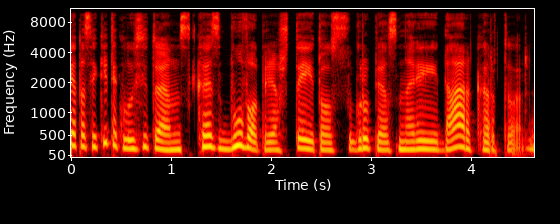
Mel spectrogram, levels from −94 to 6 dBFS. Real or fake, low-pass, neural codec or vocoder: fake; 9.9 kHz; codec, 44.1 kHz, 3.4 kbps, Pupu-Codec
